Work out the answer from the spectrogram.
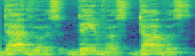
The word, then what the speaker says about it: Davos: during the World Economic Forum of Economy in Davos is the right way to pronounce it.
